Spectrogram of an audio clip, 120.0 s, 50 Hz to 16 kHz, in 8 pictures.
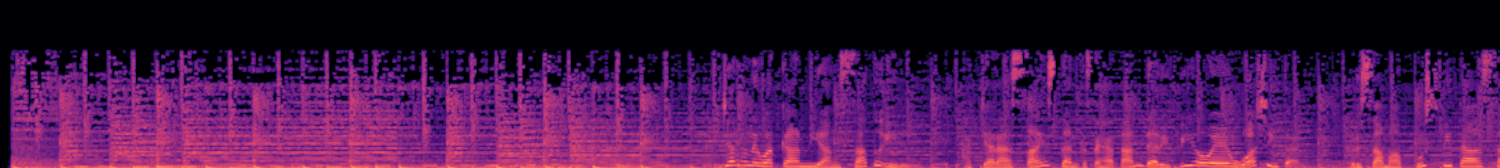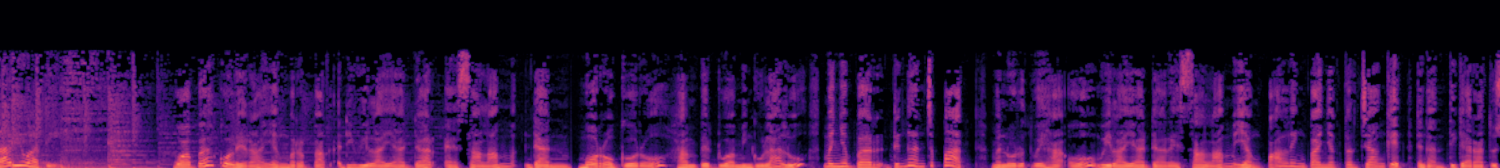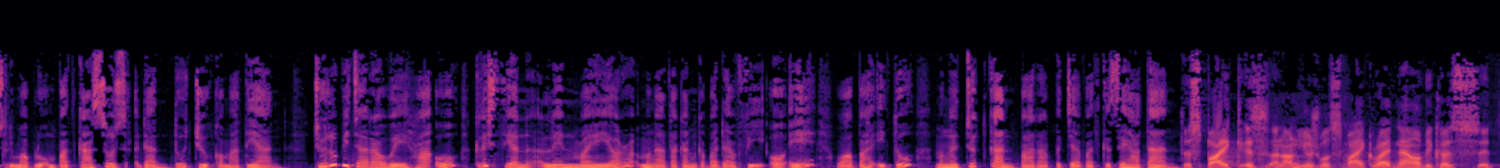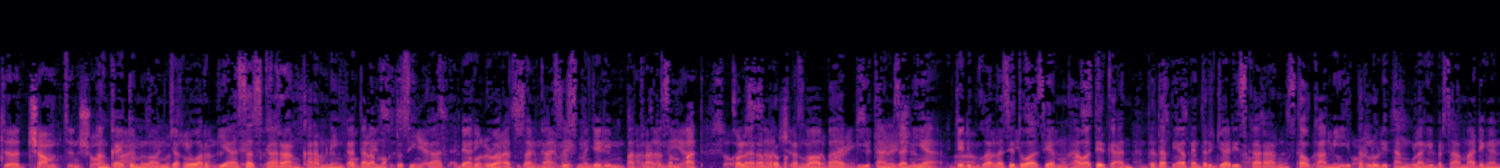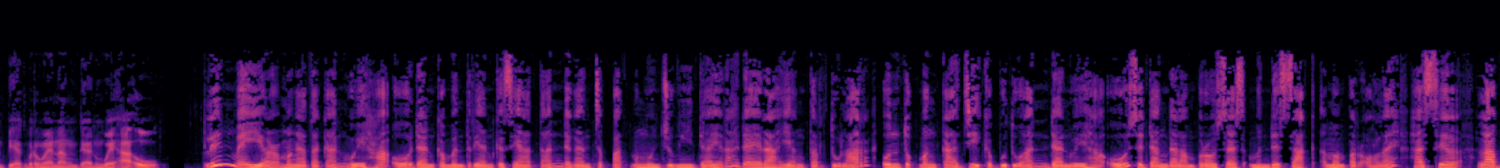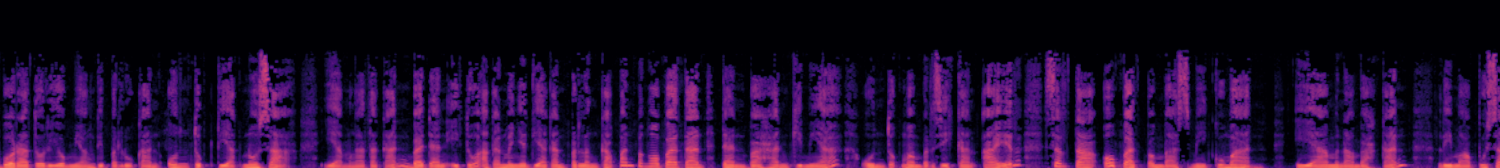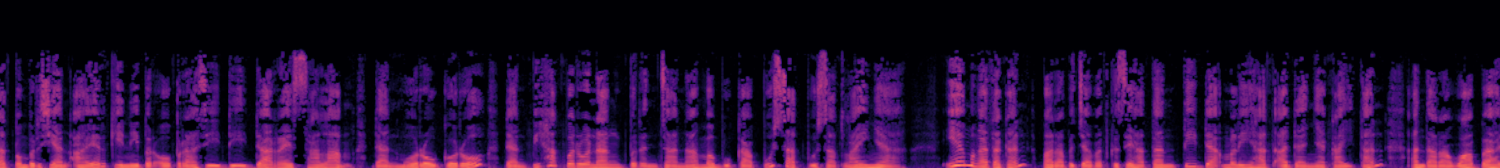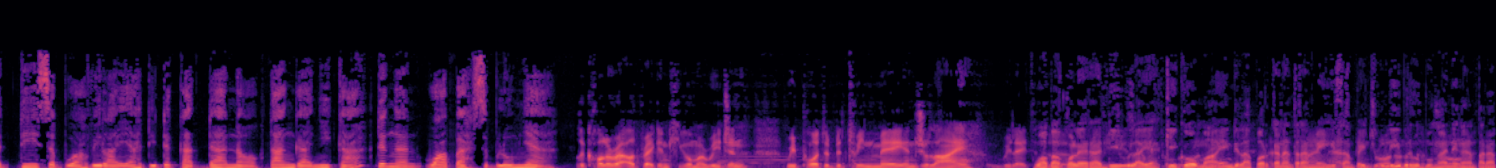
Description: Organisasi Kesehatan Dunia, WHO dan Kementerian Kesehatan Tanzania meningkatkan upaya-upaya untuk menemukan sumber wabah kolera yang sejauh ini telah menewaskan delapan orang dan menjangkiti lebih dari 400 lainnya. Laporan selanjutnya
